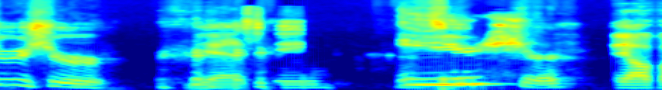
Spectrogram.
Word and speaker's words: Usher: See now, my kids told me it was pronounced Ursher. Ursher. All right, that was Further, it's pronounced Usher.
